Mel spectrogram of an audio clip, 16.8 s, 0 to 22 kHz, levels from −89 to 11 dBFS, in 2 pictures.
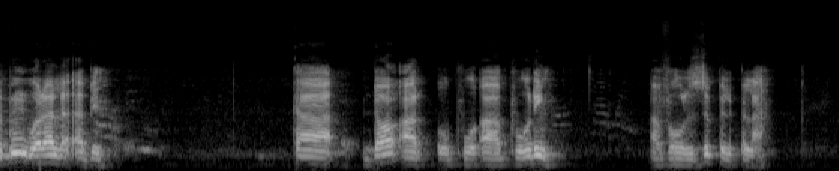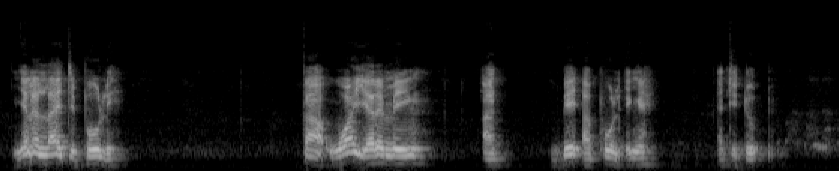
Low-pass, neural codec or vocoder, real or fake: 14.4 kHz; vocoder, 44.1 kHz, 128 mel bands, Pupu-Vocoder; fake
